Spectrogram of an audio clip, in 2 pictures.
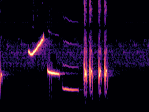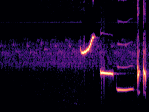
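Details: Blyth's reed warbler singing at Planta, Podlaskie Voivodeship, Poland: a clear phrase of pure whistles, first rising, then level and lower, then a burst of rapid clicks, with the same phrase returning after a short pause.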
